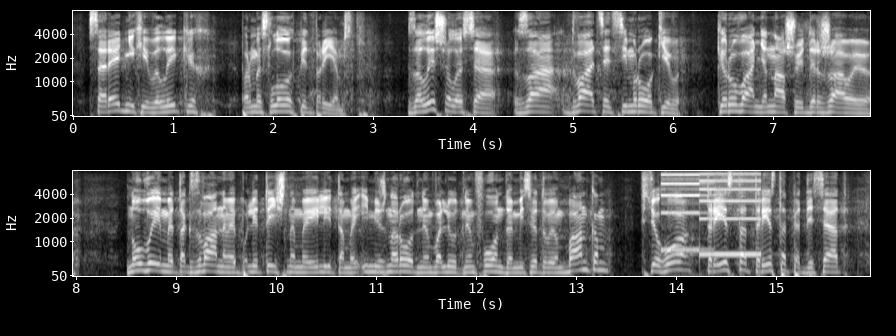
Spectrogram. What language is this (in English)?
Ukrainian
